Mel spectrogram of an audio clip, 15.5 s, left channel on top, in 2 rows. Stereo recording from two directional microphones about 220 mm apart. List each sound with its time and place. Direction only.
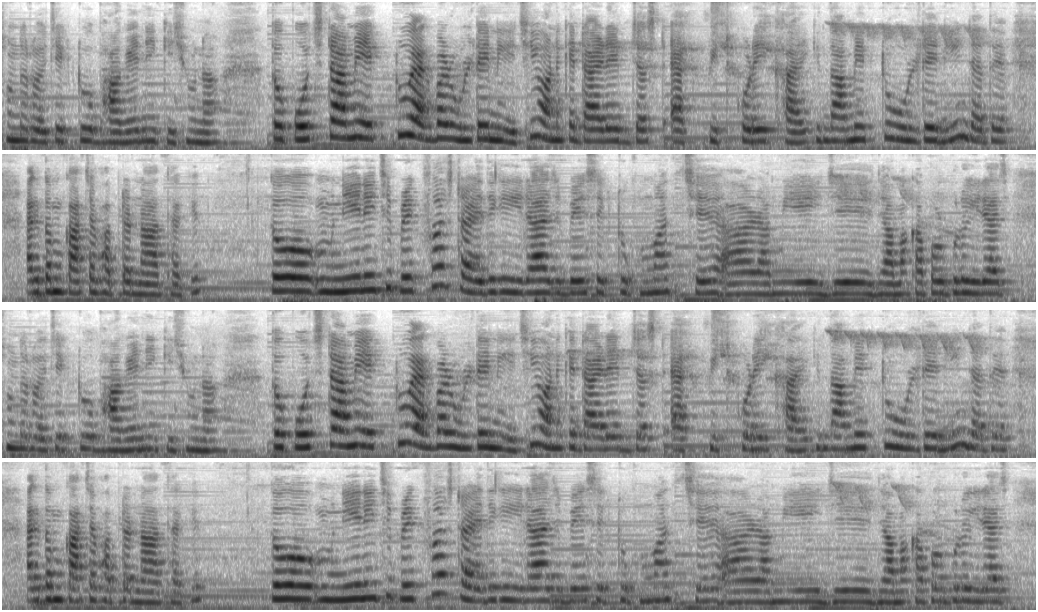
0.1 s a woman's voice: 25° left (ahead or behind)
